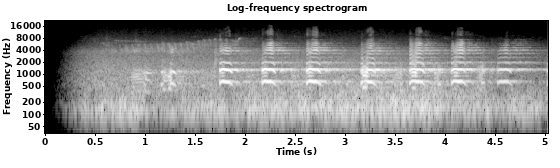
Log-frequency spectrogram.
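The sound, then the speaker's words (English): A gaggle of geese perched on the banks of Lincoln Lake, north of Lincoln, Arkansas, honks repeatedly in loud, overlapping calls on a spring morning, with a steady outdoor rumble underneath and no voices. “A gaggle of geese squawked this beautiful spring morning, perched on the banks of Lincoln Lake.”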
